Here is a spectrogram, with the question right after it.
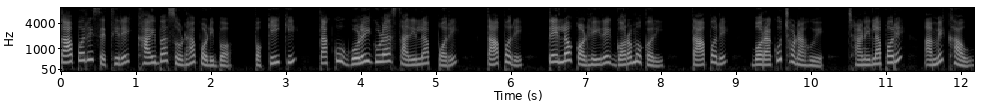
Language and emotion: Odia, neutral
